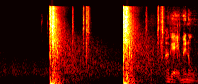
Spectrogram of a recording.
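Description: Two loud rifle shots ring out, each followed by a short echo.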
